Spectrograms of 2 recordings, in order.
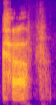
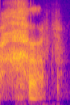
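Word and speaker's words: כ: And that's pronunciated hard as a Kaf, a K sound, or a Chaf for a soft sound if it doesn't have the dot in it.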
